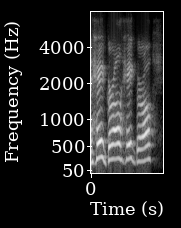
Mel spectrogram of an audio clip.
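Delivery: mock, high-pitched screaming call. Retelling a person running toward the speaker: imitating someone screaming. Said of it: "this person starts g-, screaming".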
